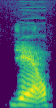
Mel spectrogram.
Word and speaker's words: gaol: G-A-O-L. – Gaol is jail. – It's trial at the... – Yeah, gaol is pronounced jail.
